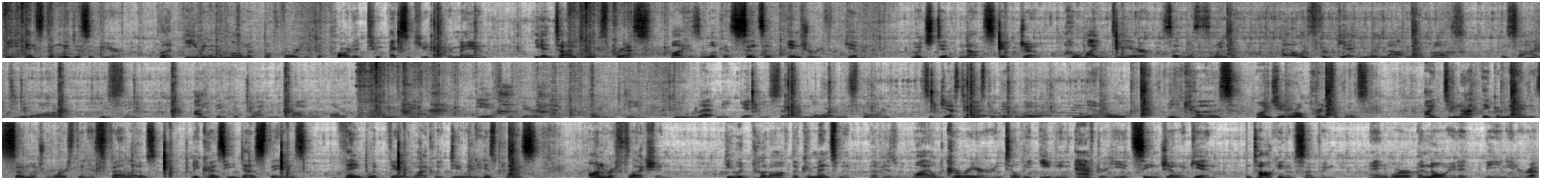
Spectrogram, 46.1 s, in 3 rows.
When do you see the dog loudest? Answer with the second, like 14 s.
26 s.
